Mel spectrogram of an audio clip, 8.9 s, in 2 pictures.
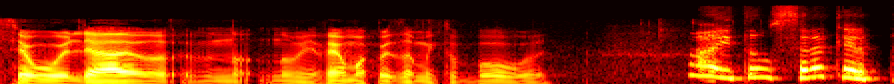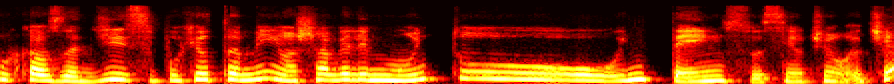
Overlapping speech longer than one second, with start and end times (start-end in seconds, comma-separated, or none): none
